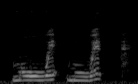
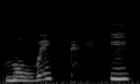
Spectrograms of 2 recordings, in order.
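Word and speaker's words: Moët: And then ang Met Shandong Mwe and Shandong kadalasan nating naririnig. Ako man din nagsasabi niyan pero maniwala kayo sa akin. It is Mowek E.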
